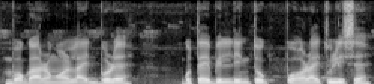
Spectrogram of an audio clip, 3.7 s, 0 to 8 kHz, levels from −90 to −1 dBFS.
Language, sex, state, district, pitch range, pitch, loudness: Assamese, male, Assam, Kamrup Metropolitan, 130-135 Hz, 130 Hz, -16 LUFS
